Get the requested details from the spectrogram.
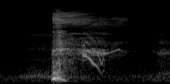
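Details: Adult man asleep, whom his wife records snoring while he denies it; single short snort with a whistling, squeaky tail on the breath; snoring.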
